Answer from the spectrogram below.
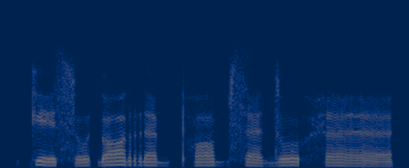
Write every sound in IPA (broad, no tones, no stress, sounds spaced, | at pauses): k e s o ɗ ɒ r æ b pʰ ɒ b s æ d o h æ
